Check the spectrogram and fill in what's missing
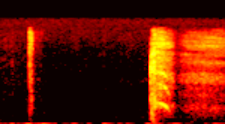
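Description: A man coughs twice, a short faint cough followed by a louder, harsher cough with a raspy tail, close up and with no talking over it.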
